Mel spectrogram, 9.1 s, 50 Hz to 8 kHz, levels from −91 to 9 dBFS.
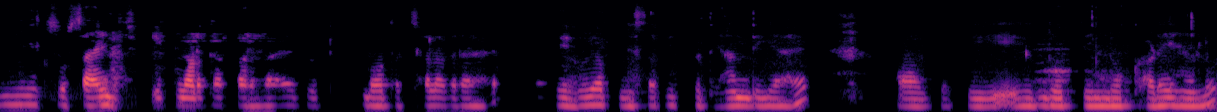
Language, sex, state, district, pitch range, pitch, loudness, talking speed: Hindi, female, Bihar, Purnia, 160-175 Hz, 165 Hz, -37 LUFS, 190 wpm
